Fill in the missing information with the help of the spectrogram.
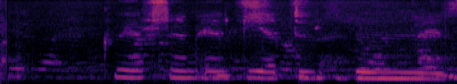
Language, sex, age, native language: Icelandic, female, 8, Icelandic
